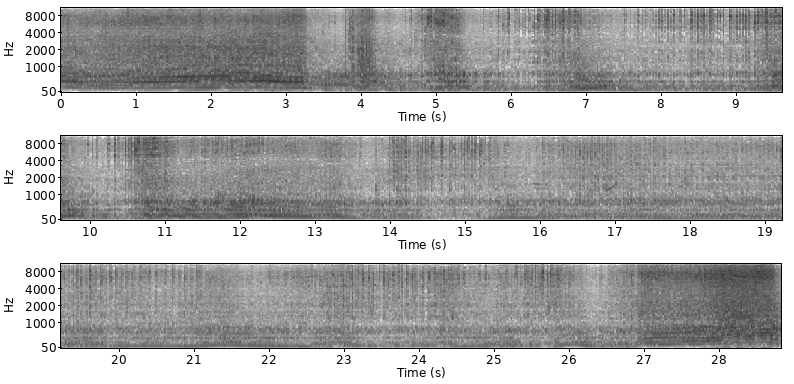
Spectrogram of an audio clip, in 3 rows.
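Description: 8-71-supercharged small-block Chevrolet V8 in a Ford Ranger drag truck, revved repeatedly, its pitch rising and falling between throttle blips. It revs up hard near the end, the loudest part.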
